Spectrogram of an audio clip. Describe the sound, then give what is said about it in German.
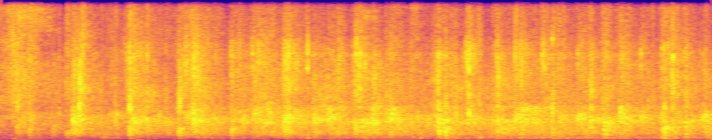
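Audience applause at an evening panel discussion as a guest is welcomed on stage: dense, steady clapping from many hands, fairly loud and continuous from start to finish. “Bitte einen großen Applaus für Agnieszka Wierzchowska”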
